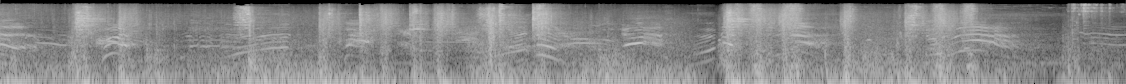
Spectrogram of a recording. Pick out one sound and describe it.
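Magic blasts burst and crackle.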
